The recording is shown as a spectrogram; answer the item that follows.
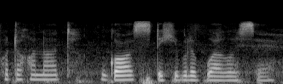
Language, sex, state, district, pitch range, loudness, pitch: Assamese, female, Assam, Kamrup Metropolitan, 185-220 Hz, -20 LUFS, 200 Hz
